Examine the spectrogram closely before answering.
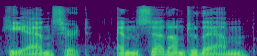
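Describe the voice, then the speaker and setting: Lower-pitched, expressive male scripture narrator. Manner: measured, formal.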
